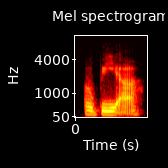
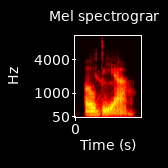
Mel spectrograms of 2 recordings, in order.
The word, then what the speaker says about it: Obeah: remarkable letter that mentions Obeah. Obeah. I was like, I'm always giving it a short A there.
